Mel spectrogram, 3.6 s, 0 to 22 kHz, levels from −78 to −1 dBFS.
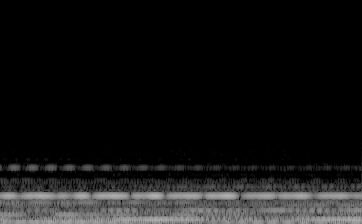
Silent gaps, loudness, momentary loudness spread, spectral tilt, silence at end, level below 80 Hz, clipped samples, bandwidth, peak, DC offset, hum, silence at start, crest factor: none; -32 LUFS; 3 LU; -14.5 dB/octave; 0 s; -38 dBFS; under 0.1%; 2.1 kHz; -18 dBFS; under 0.1%; none; 0 s; 12 dB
